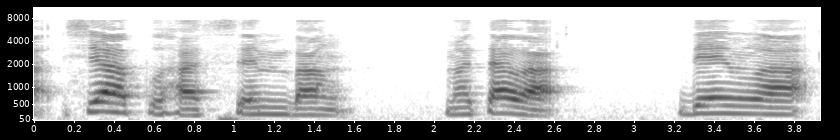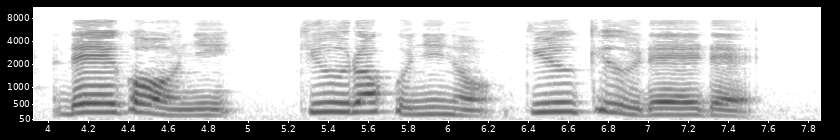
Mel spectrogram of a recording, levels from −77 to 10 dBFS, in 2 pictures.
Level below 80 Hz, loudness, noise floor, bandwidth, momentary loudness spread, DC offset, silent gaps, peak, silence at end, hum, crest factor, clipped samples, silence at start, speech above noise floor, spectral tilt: -58 dBFS; -25 LUFS; -64 dBFS; 8 kHz; 12 LU; under 0.1%; none; -6 dBFS; 0.35 s; none; 20 dB; under 0.1%; 0 s; 39 dB; -4.5 dB/octave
